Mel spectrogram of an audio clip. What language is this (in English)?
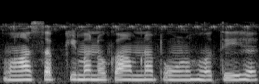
Hindi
